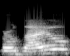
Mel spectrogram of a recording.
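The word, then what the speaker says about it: Grosse Ile: michigan gro fse isles some people say girls i o but i think it's gross view that's right is that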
